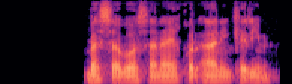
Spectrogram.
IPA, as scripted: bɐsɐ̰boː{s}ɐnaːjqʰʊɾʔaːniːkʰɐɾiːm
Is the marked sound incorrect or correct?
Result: correct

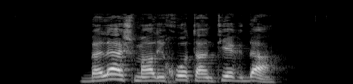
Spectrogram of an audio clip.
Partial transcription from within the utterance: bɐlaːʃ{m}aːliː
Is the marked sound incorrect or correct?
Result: correct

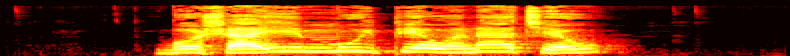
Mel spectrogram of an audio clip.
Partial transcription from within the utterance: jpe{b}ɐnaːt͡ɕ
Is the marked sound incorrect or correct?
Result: incorrect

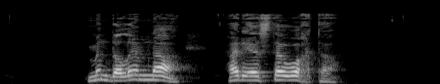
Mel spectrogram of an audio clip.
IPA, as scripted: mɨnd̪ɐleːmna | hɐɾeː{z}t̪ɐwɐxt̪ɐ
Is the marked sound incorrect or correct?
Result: incorrect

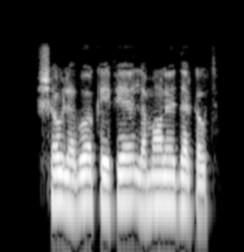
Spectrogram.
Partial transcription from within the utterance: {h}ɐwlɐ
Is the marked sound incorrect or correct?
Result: incorrect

